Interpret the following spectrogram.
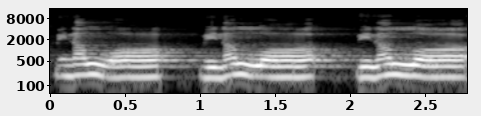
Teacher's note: اس کو ایسا تو نہیں نا کیا نون کے اوپر تشدید ڈال دیا من اللہ، ایسا تو نہیں نا کیا، من اللہ من اللہ من اللہ، نون کو جلدی سے ادا کیا، اس کو کہتے ہیں غنہ آنی۔ غنہ آنی جو ہے وہ فوراً سے ادا ہو جاتا ہے، اس کی مقدار کوئی نہیں ہوتی، اس کو جلدی سے ادا کرنا ہوتا ہے، ٹھیک ہے۔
